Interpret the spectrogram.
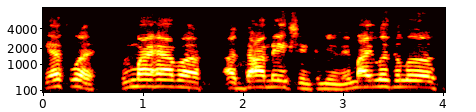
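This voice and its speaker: A man's voice: high voice, fairly quick. Man, muffled through a wall, dull lo-fi call mic, rambling casual talk. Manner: loose, joking and rambling. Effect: muffled, like talking through a wall. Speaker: panelist on a livestream. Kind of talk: casual panel debate. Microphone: poor microphone on a video call.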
